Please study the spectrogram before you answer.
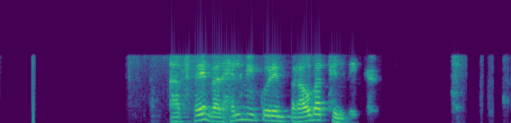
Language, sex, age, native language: Icelandic, male, 80-89, Icelandic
